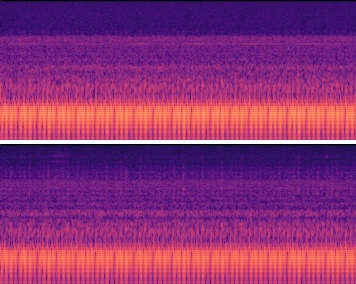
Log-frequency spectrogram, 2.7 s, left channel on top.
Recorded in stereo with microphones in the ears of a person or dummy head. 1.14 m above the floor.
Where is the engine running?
55° right (ahead or behind).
